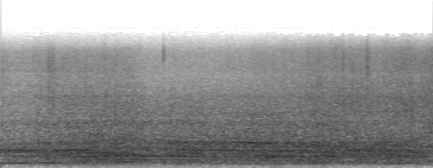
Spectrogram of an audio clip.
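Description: Car tyres hiss on a wet road as a car drives closer.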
